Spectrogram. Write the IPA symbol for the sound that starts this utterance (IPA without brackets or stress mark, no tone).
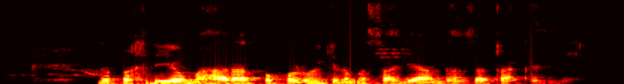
d̪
